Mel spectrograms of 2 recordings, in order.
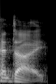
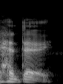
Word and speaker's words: hentai: Hentai. Yeah, I used to say hente. Hente. Okay, and those were wrong. It's hentai.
